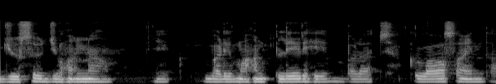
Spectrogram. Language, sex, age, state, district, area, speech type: Dogri, male, 30-45, Jammu and Kashmir, Udhampur, rural, spontaneous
